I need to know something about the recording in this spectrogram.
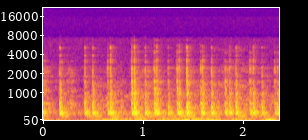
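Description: Faint, rapid, uneven run of small clicks, about seven a second, at a computer.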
